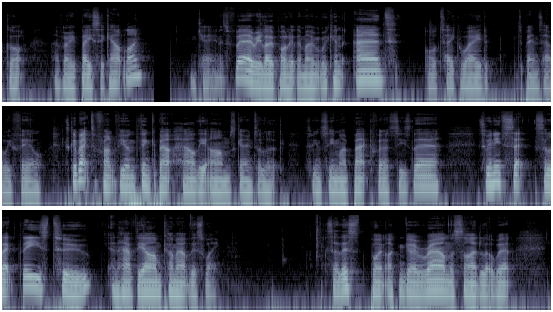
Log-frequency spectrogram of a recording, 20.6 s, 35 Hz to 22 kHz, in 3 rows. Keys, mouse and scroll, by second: 0.0-2.0 typing, 2.6-4.3 drag, 7.8 KP_1.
